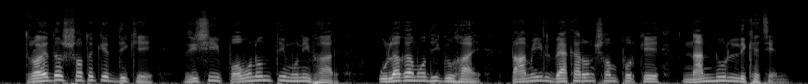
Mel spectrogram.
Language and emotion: Bengali, neutral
